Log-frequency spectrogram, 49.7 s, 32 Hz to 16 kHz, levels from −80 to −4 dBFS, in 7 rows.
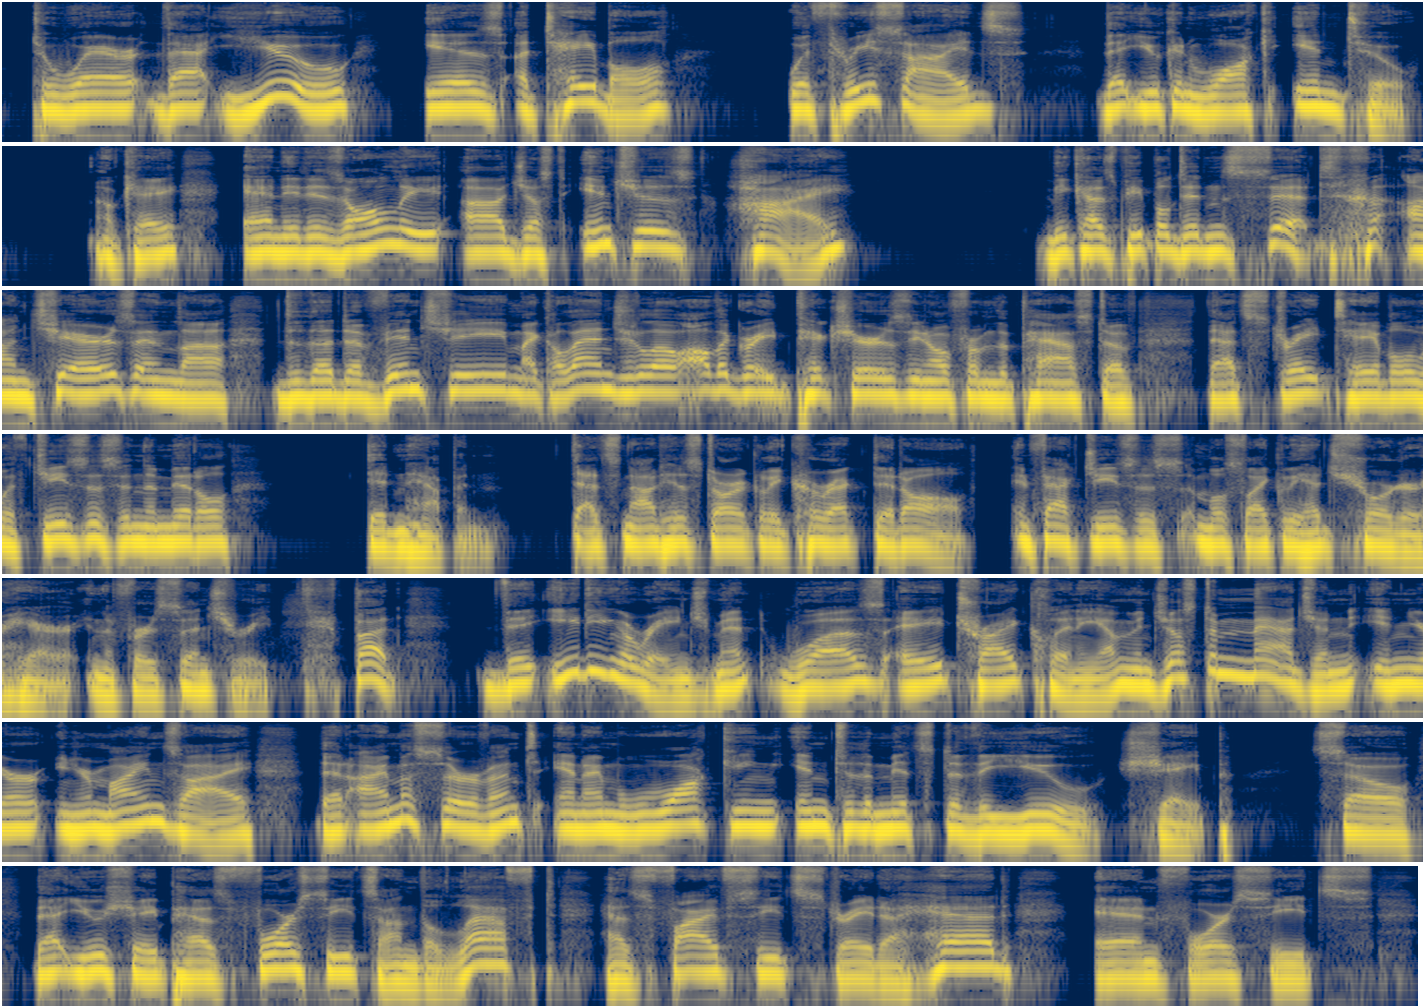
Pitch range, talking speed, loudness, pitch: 120-150 Hz, 145 wpm, -15 LUFS, 135 Hz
